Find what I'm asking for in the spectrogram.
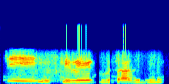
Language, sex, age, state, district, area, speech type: Urdu, female, 45-60, Bihar, Supaul, rural, conversation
